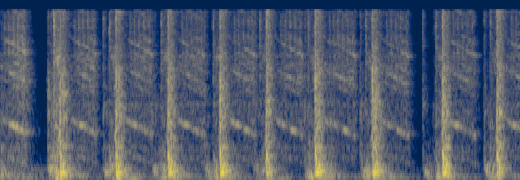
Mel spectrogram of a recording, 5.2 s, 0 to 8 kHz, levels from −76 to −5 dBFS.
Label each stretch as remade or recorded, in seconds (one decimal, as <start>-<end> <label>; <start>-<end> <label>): 0.0-3.3 recorded; 3.3-4.5 remade; 4.5-5.2 recorded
